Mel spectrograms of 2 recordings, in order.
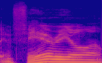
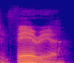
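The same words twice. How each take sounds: First: The word is drawn out and lengthened. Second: The word is said at its usual length. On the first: "makes it stretch it out" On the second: "is probably how most people say it"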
